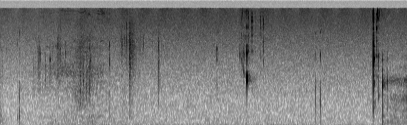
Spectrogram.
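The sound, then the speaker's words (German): Close-up wet mouth noises: scattered lip smacks and sticky clicks right against the microphone, a few sharper pops standing out over a quiet background, no talking. “Ich habe gerade schon wieder ins Mikrofon geschmatzt.”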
